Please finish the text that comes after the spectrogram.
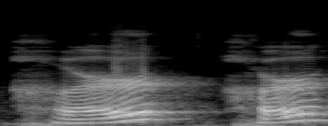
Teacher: começa na garganta e passa para a língua enrolada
